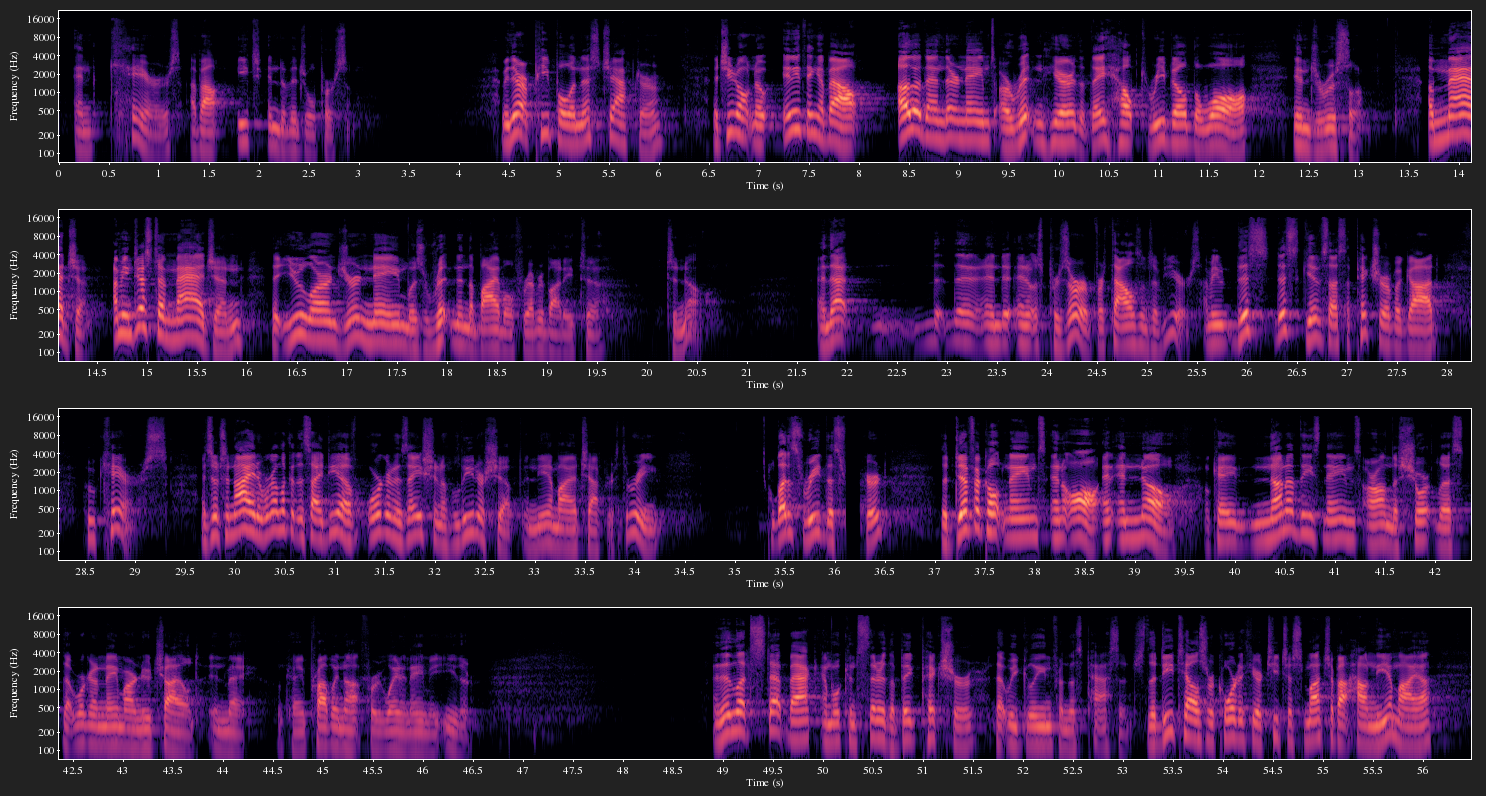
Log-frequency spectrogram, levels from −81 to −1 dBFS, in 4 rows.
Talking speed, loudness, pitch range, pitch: 175 wpm, -28 LUFS, 125-180 Hz, 150 Hz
